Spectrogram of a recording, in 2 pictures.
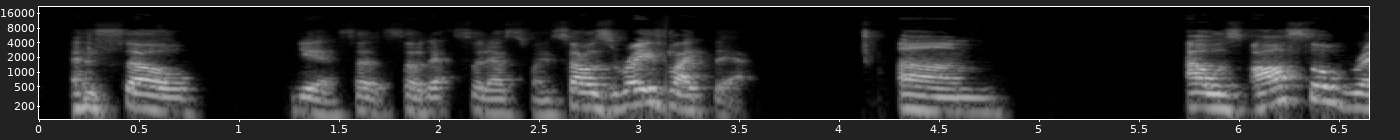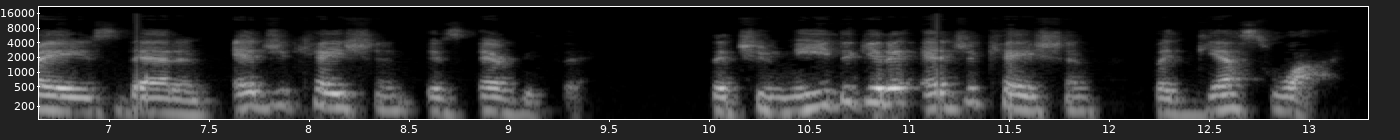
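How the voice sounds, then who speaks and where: With a fairly low pitch and a somewhat breathy voice, a woman speaks at a moderate pace with lively intonation, big swings in loudness, and long, frequent pauses. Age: 60s. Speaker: college professor and educational consultant. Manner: animated.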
